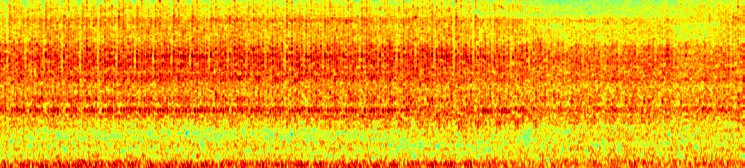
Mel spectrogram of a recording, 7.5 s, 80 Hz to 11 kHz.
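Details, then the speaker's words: 1999 Ford F450 diesel service truck with service engine and battery lights: loud idle with uneven, lumpy pulse about 2.5 beats a second, wandering; running bad on a few cylinders, suspected broken valve cover harness/injector issue, unconfirmed. "but while it's running you can hear is running bad on a few cylinders definitely has a choppy ila sloping"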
